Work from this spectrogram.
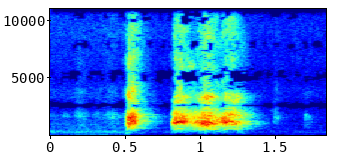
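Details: Indoors with a newly adopted male Scottish Terrier named Bjorn and his older sister Savannah, early conflict giving way to play: a short clipped bark followed by a longer, rougher, wavering bark-growl, then silence.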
